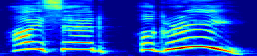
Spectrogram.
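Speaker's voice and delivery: very high, loud squeaky voice; hammed-up high Dorit voice; mock Dorit. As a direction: insist like a prim diva. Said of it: "Dorit goes".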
